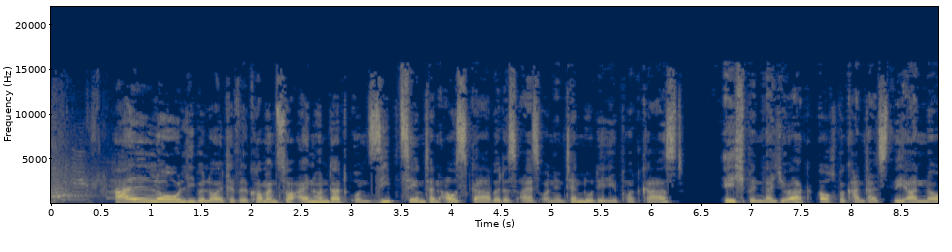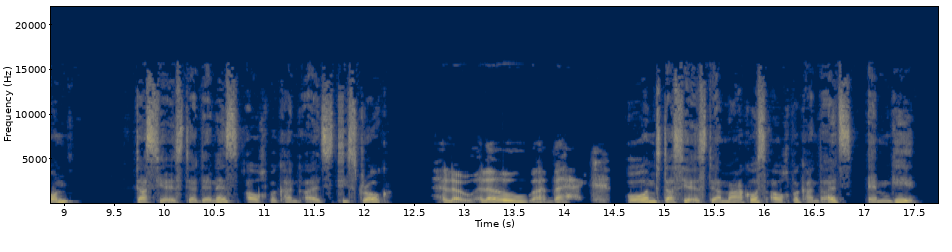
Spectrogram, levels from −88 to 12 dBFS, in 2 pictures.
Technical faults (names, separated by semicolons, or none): lost LE Audio frames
